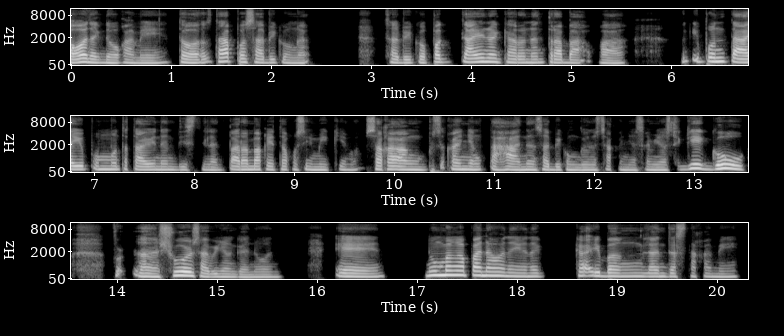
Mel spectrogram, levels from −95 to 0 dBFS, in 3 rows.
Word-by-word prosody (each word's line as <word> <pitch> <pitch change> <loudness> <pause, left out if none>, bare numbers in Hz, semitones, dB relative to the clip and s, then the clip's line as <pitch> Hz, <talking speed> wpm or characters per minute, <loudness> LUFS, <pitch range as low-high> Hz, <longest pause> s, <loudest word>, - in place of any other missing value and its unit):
oo, 200 +4 +7
nag-no 175 -4 0
kami. 155 0 -4
Tu 200 - -1 0.3
tapos 230 -4 +2
sabi 180 -2 -2
ko 165 -3 -5
nga, 155 0 -5 0.8
sabi 175 -4 -2
ko, 175 0 -3
"'Pag 205 +2 -1
tayo 215 0 +4
nagkaroon 195 -5 +1
ng 185 +1 -3
trabaho 170 -5 -1 0.2
ha, 150 0 -3 0.6
mag-ipon 235 0 +1
tayo, 190 0 +5
pumunta 190 0 -3
tayo 175 -3 -1
ng 170 0 -3
Disneyland 160 -1 -8
para 180 -1 +1
makita 180 0 -2
ko 180 - -24
si 185 - -5
Mickey 165 +1 -6
Mouse, 170 +9 -12
saka 195 -4 +2
ang 170 -2 -2
sa - - -9
kanyang 185 -2 -1
tahanan 170 -1 -1
sabi 165 -3 -4
kong 160 -2 -4
gano'n 155 0 -4
sa 180 +4 -9
kanya." 155 -4 -8
Sabi 155 +1 -6
niya, 155 - -4
"Sige 200 - +1
go, 220 0 +5 0.4
for, - - -9
ah, 180 -2 +2
sure," 235 +6 +6
sabi 170 -5 -1
niyang 160 -1 -4
gano'n. 150 0 -5 0.6
Eh, 180 -2 +1 0.4
no'ng 245 +3 +4
mga 265 0 +7
panahon 235 -2 +5
na 205 -1 -1
'yon, 190 0 -2
nagkaibang 195 -1 -2
landas 185 -1 -2
na 185 - -8
kami. 170 -2 -6
180 Hz, 170 wpm, -23 LUFS, 165-195 Hz, 0.8 s, oo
